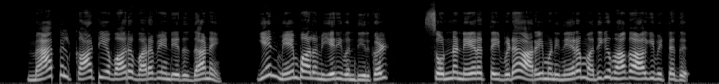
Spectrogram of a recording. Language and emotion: Tamil, angry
